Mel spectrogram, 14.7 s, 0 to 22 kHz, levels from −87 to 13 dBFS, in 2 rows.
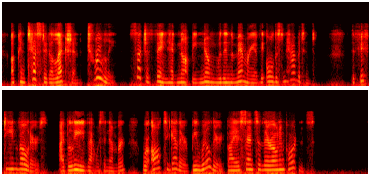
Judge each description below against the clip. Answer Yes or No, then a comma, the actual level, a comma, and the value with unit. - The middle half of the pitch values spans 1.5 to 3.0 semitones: No, average, 4.3 semitones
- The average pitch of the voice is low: No, high, 205 Hz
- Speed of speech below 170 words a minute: Yes, average, 150 wpm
